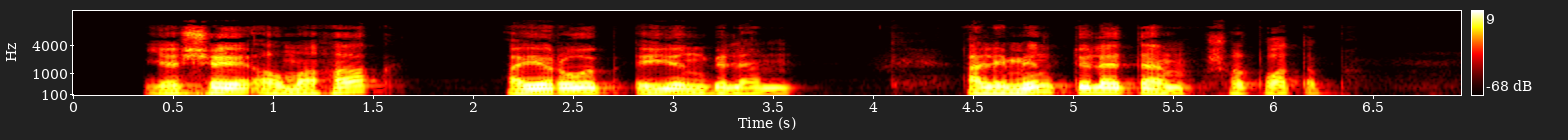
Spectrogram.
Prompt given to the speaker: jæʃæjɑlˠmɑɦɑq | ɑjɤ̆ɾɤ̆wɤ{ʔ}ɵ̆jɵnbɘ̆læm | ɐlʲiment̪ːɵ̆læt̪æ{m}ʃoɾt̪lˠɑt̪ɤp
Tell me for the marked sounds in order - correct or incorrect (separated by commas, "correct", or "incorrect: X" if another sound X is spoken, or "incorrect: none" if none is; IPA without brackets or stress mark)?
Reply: incorrect: p, correct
